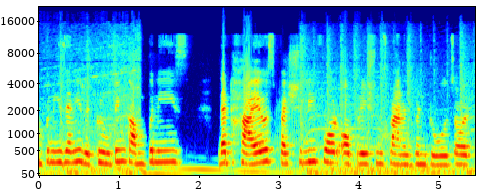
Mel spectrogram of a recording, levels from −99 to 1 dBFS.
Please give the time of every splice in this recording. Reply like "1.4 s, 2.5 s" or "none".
none

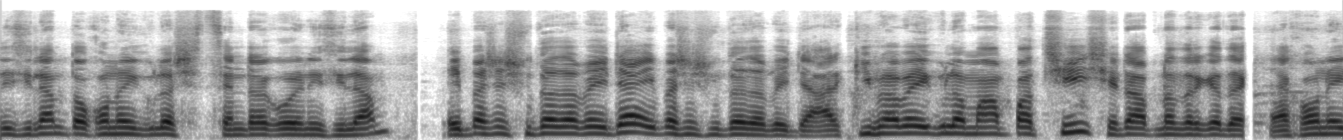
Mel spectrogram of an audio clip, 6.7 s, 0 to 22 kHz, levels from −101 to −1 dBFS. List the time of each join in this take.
2.0 s

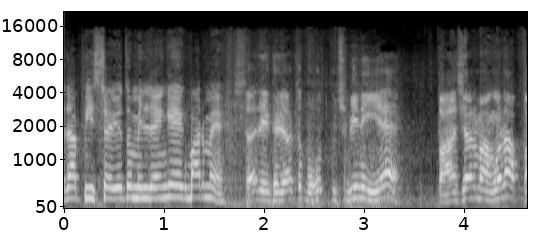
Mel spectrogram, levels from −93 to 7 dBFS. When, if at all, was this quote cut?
none

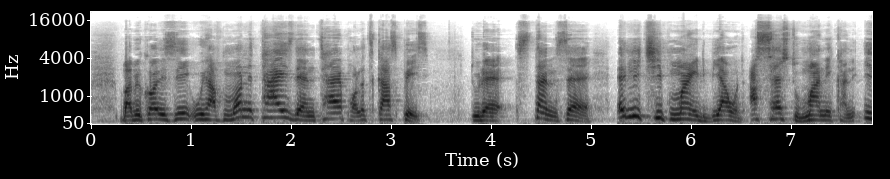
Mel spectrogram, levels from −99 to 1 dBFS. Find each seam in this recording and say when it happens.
none

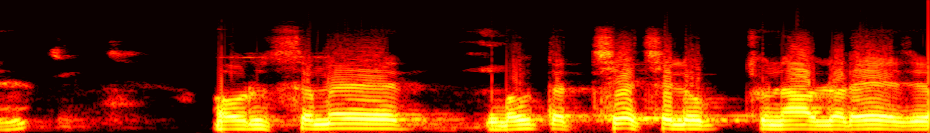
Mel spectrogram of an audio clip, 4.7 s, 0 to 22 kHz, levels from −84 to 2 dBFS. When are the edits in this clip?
none

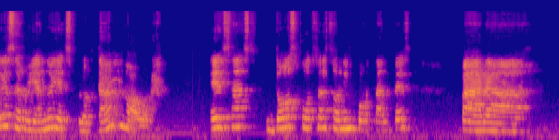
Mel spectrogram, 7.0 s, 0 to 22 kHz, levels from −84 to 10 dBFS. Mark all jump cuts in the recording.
2.3 s

